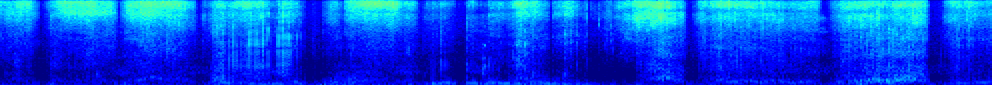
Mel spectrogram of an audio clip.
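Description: Fingertips rub and scratch along a blue leather belt with a tan underside, held vertically in front of the microphone. The result is a series of dry, rasping scratch strokes with a bright, papery hiss, separated by brief pauses. Beneath them runs a low, rumbling body.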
